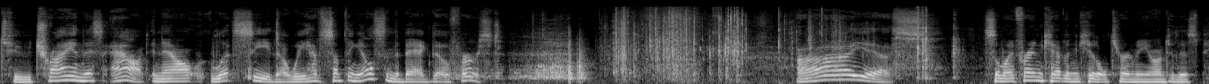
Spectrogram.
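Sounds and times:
paper bag crinkling: 6.0s - 9.0s.

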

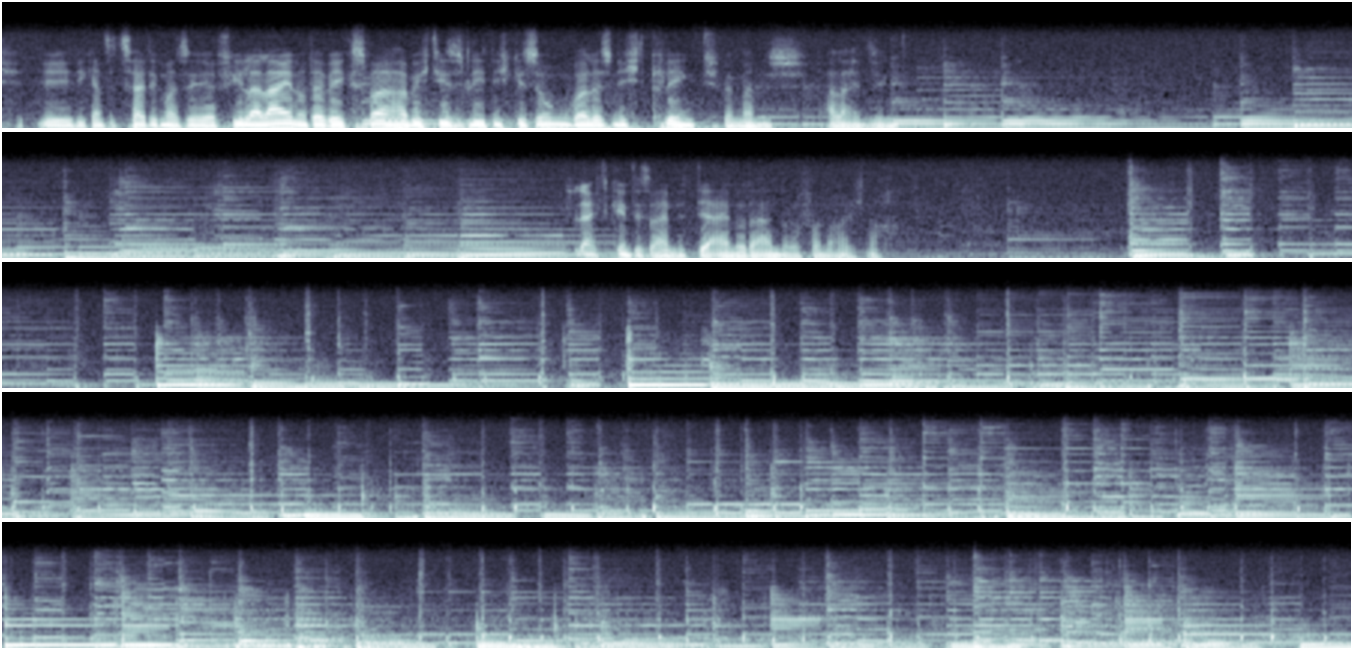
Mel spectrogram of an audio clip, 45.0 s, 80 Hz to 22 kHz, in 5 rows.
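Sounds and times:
double bass line: 0.0s - 14.7s, 15.9s - 44.9s
picked acoustic guitars: 0.0s - 44.9s
hand drum: 16.5s - 44.9s.

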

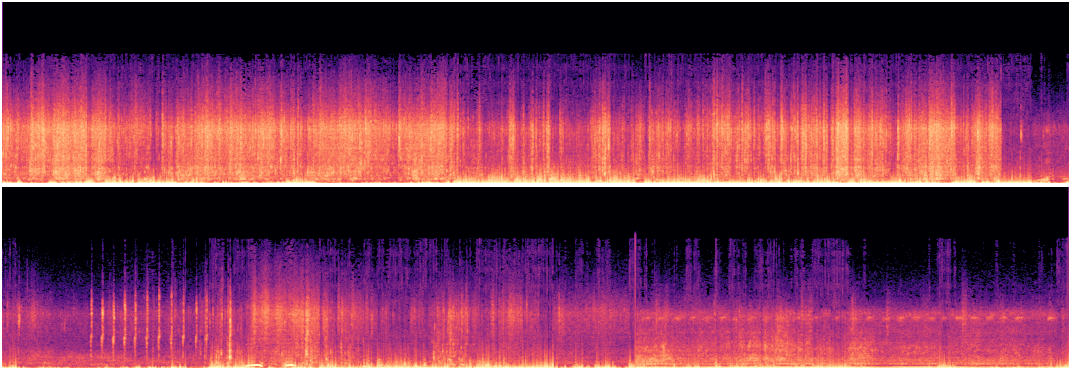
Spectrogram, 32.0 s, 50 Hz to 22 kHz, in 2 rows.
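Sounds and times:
muddy water splashing: 0.0s - 15.0s, 17.4s - 21.7s, 22.3s - 23.2s
wind rumble on microphone: 0.0s - 32.0s.

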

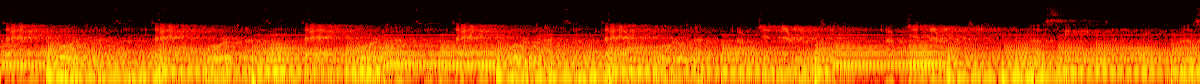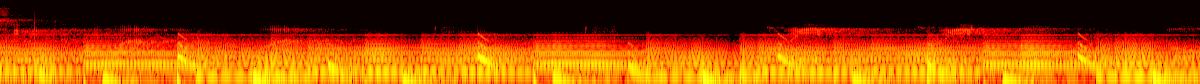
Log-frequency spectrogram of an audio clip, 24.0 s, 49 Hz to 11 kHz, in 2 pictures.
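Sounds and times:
sequenced synth tones: 0.0s - 24.0s.

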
